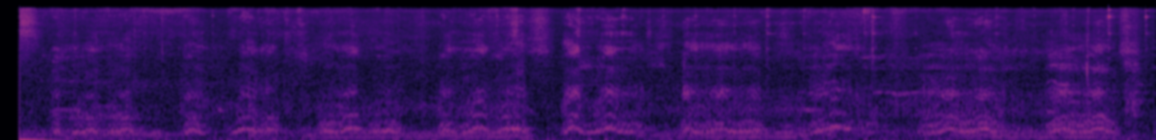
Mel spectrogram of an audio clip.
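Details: Pug puppies, eight weeks old, growling during a tug-of-war game with their mother Bailey; rough, rumbling growls pulse in repeated bursts over a low steady hum throughout.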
